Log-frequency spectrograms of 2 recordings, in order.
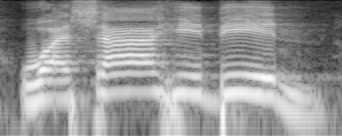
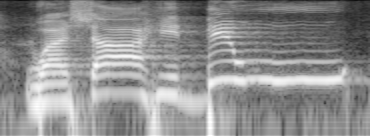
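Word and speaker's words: وَشَاهِدٍ: Wah itu katanya Saiful Karim bacanya wasyahidin. Harusnya wasyahidiwu gitu. Kan saya bukan sedang ngajarin Quran ya. Kan saya bacanya pisah-pisah wasyahidin wa mashudin gitu. Saya tahu ya saya tahu ya. Itu yang namanya kasrah kasratain menghadapi wau itu idgham bigunah. Dibacanya wasyahidiwu.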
